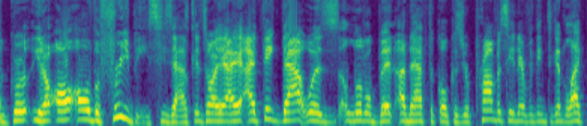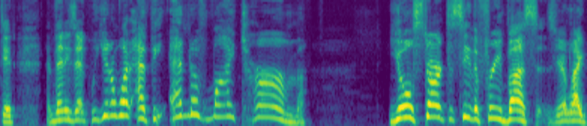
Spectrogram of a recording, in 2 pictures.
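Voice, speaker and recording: A woman's voice: medium pitch, no echo, studio quality. A middle-aged American woman hosting a radio talk show, giving casual opinion in a conversational way, often searching for words. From southwestern United States.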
